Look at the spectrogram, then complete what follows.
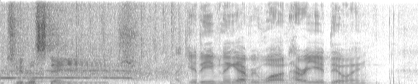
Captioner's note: applause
